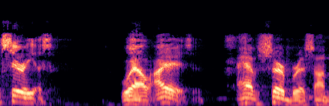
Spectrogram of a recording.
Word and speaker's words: Sirius: Cirrus, the dog star. What is that again, honey? Cirrus. Well, you're on the right track. Let's see if we can clear that pronunciation up. Lonnie? Well, Sirius.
